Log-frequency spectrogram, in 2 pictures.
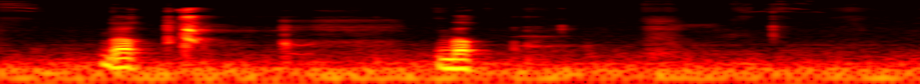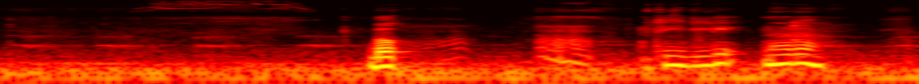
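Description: Several brief, sudden voiced catches from a baby amid babbling in a quiet room, consistent with hiccups.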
